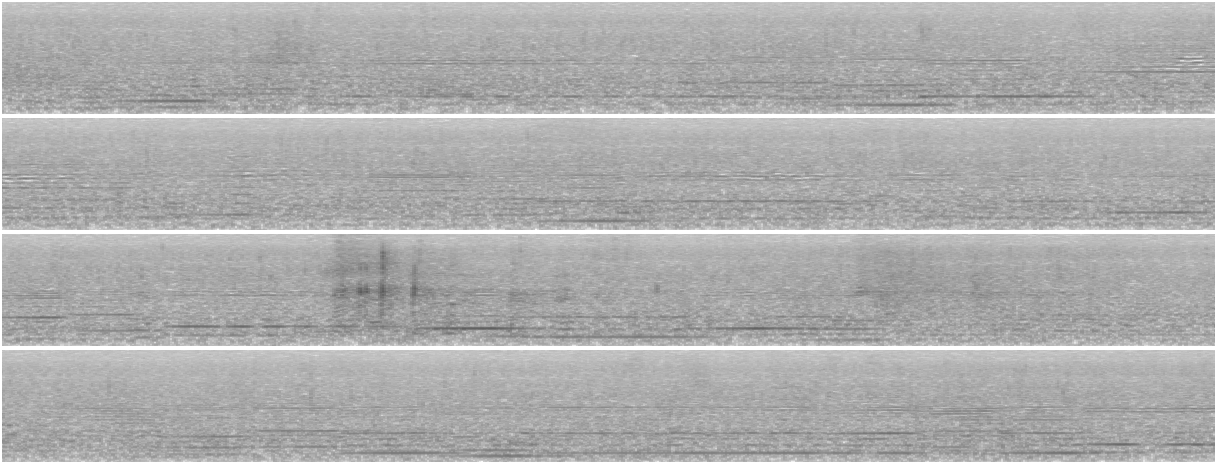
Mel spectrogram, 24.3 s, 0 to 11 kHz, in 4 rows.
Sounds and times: cello 0.0 - 24.2

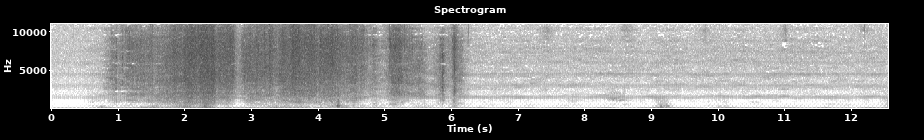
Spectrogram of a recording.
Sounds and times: Noise from plasticbag 0.7 - 6.4

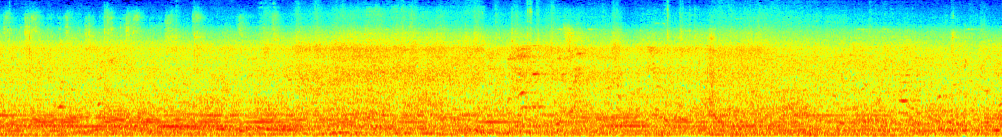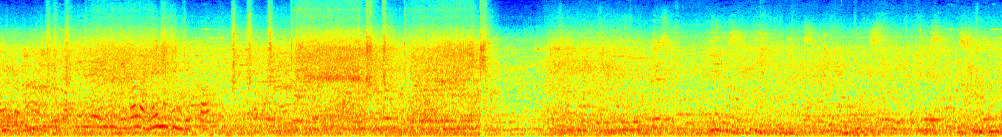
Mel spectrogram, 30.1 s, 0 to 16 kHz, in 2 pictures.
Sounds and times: sewing machines 18.5 - 22.5

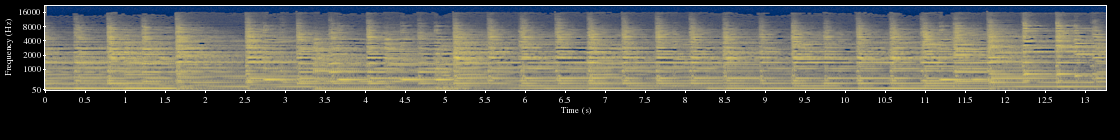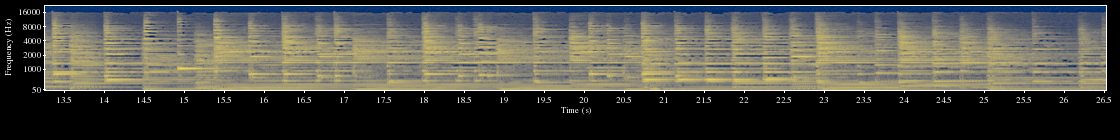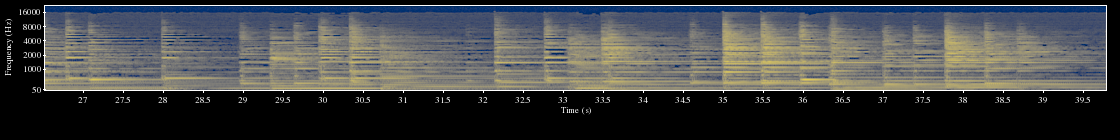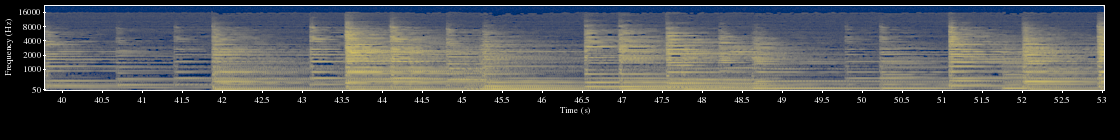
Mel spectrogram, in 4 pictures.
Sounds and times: piano 0.0 - 53.0

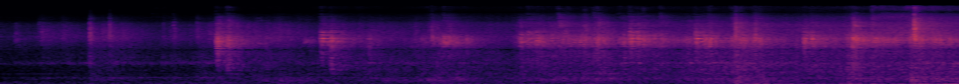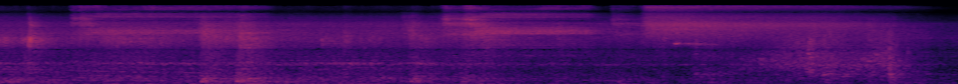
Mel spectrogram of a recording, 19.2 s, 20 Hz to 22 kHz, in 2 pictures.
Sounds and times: passes from left to right of underground trains 0.0 - 19.1

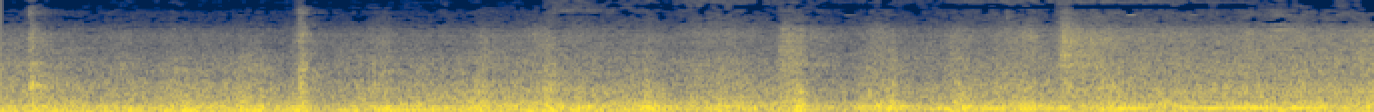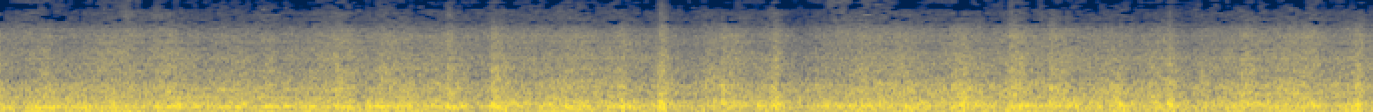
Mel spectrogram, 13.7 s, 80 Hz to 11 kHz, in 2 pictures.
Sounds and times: train 0.0 - 13.7

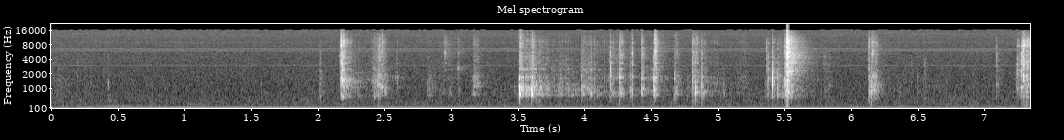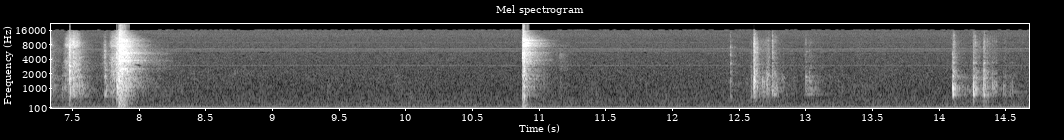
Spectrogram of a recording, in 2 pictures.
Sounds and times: magazine removal/insertion 4.2 - 6.3
magazine removal/insertion 7.1 - 8.2
Cocking 7.2 - 8.2
Cocking 10.9 - 11.2

